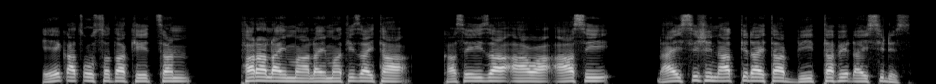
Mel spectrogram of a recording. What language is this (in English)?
Gamo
